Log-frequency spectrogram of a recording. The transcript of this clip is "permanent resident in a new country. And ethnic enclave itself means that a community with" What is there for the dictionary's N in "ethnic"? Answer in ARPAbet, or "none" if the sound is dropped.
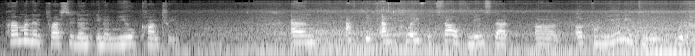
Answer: L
